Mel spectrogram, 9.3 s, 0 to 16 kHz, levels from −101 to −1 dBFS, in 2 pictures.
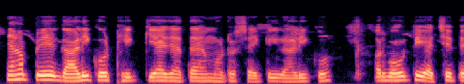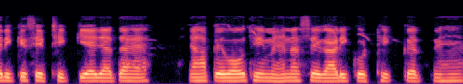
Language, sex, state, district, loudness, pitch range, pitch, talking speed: Hindi, male, Uttar Pradesh, Jalaun, -17 LUFS, 145-160 Hz, 150 Hz, 205 wpm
